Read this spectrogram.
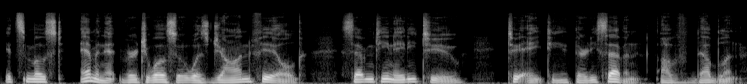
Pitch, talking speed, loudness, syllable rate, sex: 100 Hz, 130 wpm, -18 LUFS, 3.9 syllables/s, male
